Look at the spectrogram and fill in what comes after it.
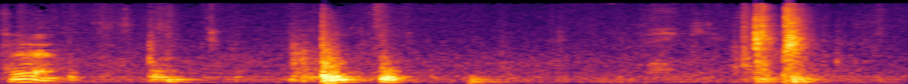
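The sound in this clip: A door being shut sounds as a few sharp knocks and thuds under a group of people talking.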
